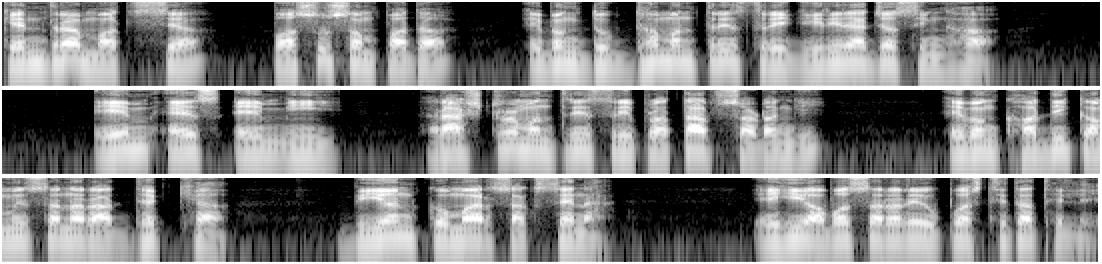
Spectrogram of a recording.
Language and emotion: Odia, neutral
